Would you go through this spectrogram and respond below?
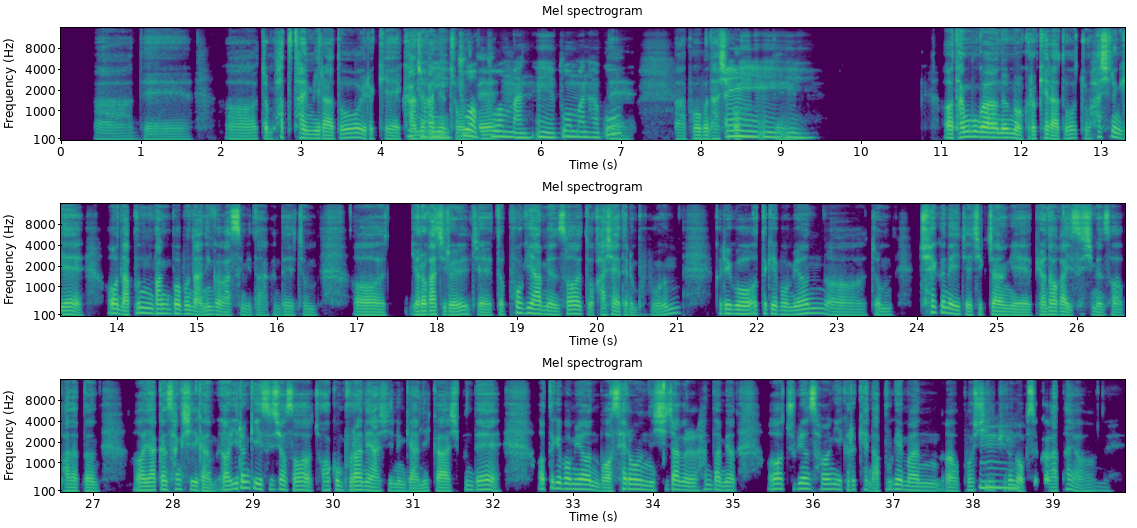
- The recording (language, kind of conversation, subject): Korean, advice, 예상치 못한 수입 변화에 지금 어떻게 대비하고 장기적으로 적응할 수 있을까요?
- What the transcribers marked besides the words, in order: other background noise; tapping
